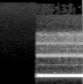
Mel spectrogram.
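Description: Telephone line tone as a call to an insurance company is transferred, a steady electronic tone that starts abruptly after silence and holds at an even, fairly loud level.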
